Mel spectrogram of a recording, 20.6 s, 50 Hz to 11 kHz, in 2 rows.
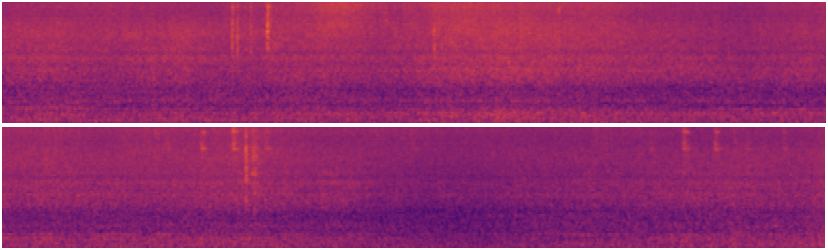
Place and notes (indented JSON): {
  "title": "Raining in A Coruña (Spain) - Sant Feliu, Spain",
  "date": "2009-06-05 03:02:00",
  "latitude": "43.36",
  "longitude": "-8.40",
  "altitude": "13",
  "timezone": "Etc/Universal"
}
